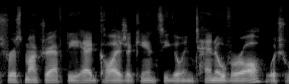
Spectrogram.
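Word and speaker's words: Calijah: Kalija with the J, the hard J on there. Okay. – The Portuguese J.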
